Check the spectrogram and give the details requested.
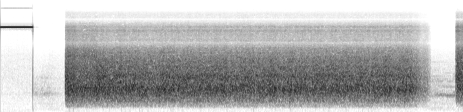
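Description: A brief high steady whistle, a pause, then loud sustained hissing roar: simulated tinnitus sounds.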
